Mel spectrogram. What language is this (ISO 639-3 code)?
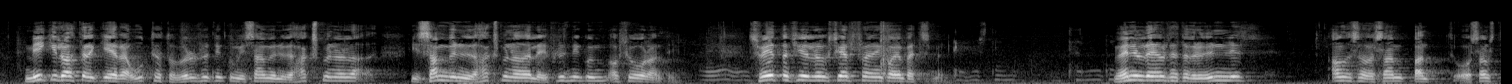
isl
